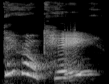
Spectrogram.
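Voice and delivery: a kid pretending the shoes fit; boy's reply.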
